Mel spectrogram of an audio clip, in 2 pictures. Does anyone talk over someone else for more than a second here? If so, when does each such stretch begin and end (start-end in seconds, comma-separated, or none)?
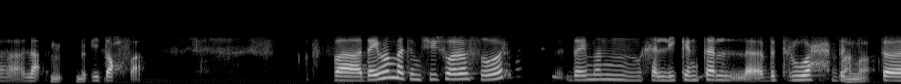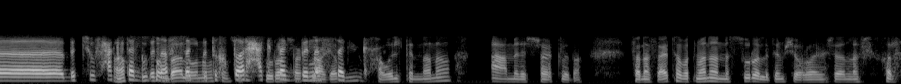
10.2-12.5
